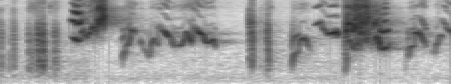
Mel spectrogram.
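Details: Five-year-old male pet budgie chattering indoors in short squeaky bursts of warbled, speech-like syllables, rising and falling quickly, with a brief pause halfway through.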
